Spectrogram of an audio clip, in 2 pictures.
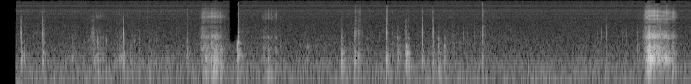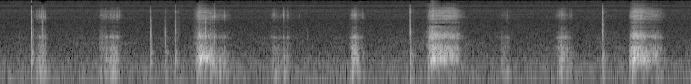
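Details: Siamese cat under a car gives a strange cough, a series of short, harsh, hacking bursts in a repeated fit, with a mouse it caught lying at its feet.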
